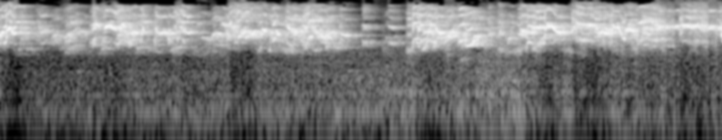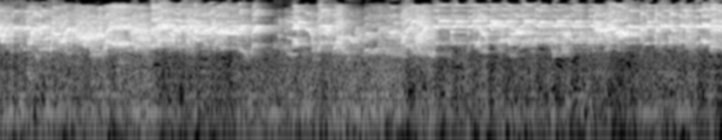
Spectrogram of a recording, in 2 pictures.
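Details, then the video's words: Continuous shrill twittering from African lovebirds kept as pets and playing with toys, the chatter easing slightly near three and eight seconds. "Love birds chirping & playing toys"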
